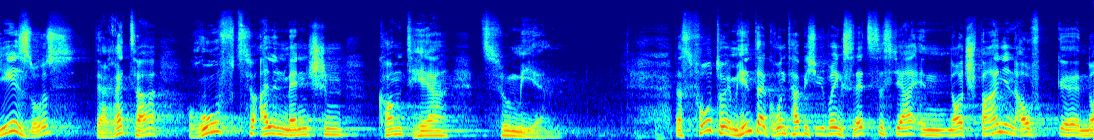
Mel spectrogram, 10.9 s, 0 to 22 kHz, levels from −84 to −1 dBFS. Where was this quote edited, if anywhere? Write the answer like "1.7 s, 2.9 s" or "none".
none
